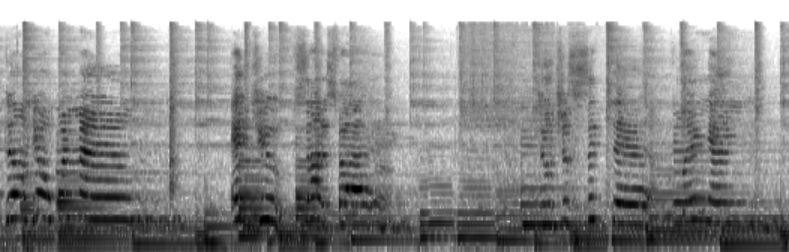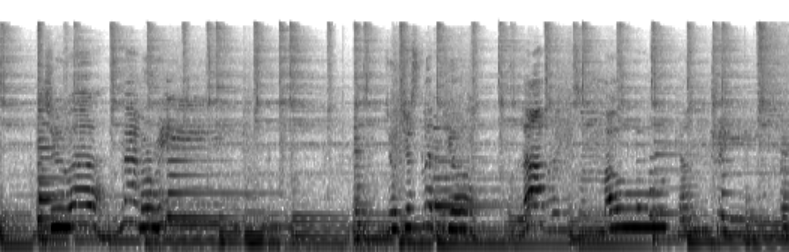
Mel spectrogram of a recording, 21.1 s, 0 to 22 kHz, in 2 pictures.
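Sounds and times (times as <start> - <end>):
woman singing into microphone: 0.0 - 2.4, 3.1 - 5.5, 7.2 - 10.3, 11.0 - 13.6, 15.7 - 21.0
drum kit with cymbals: 0.0 - 21.0
upright double bass: 0.0 - 21.0.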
